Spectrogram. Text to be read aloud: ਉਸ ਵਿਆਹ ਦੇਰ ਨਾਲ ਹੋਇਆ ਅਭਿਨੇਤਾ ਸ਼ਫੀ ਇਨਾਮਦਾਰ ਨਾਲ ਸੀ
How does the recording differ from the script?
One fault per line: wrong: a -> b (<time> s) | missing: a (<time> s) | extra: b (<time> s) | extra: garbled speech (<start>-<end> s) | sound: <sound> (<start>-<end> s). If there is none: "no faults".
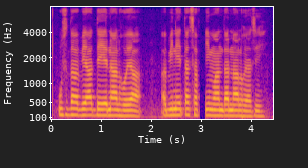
extra: ਦਾ (0.3 s)
sound: dropout (3.0-3.1 s)
extra: ਹੋਇਆ (3.8 s)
